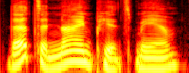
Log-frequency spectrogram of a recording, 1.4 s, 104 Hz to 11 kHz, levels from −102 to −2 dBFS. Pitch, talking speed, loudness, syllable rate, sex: 175 Hz, 170 wpm, -19 LUFS, 6.2 syllables/s, female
